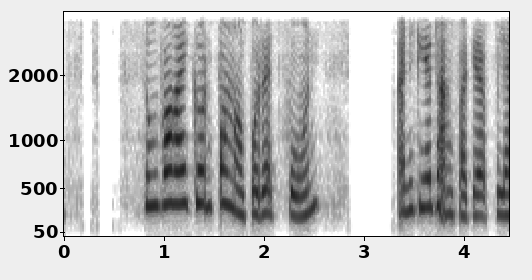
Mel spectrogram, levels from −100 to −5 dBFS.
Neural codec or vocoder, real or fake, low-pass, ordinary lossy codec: codec, 24 kHz, 0.9 kbps, WavTokenizer, small release; fake; 3.6 kHz; none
